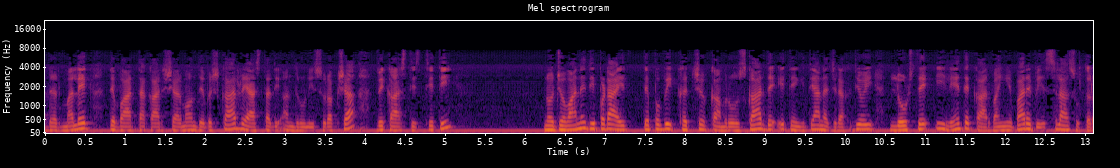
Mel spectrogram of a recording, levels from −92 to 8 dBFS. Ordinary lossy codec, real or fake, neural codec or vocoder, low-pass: none; real; none; none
